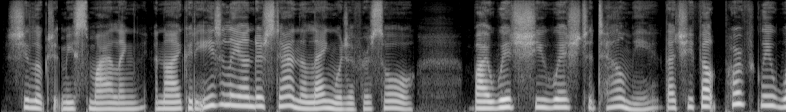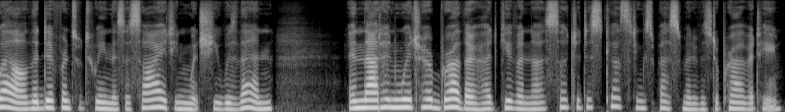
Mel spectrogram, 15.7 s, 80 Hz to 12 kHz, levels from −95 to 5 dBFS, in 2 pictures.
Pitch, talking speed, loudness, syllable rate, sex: 210 Hz, 200 wpm, -19 LUFS, 5.5 syllables/s, female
